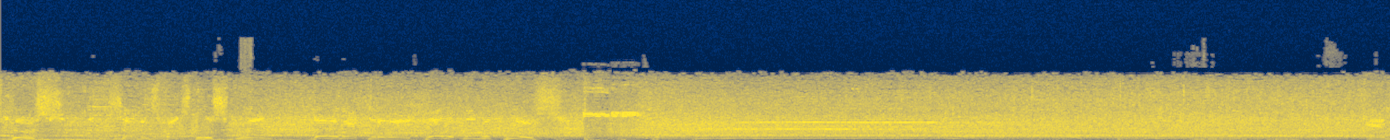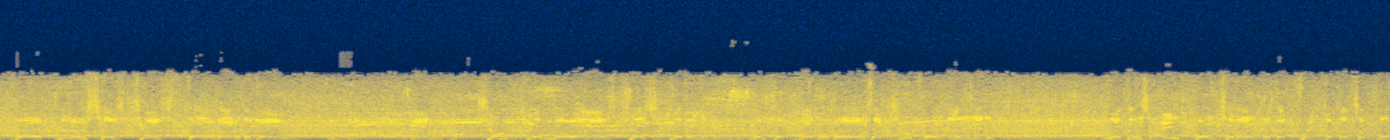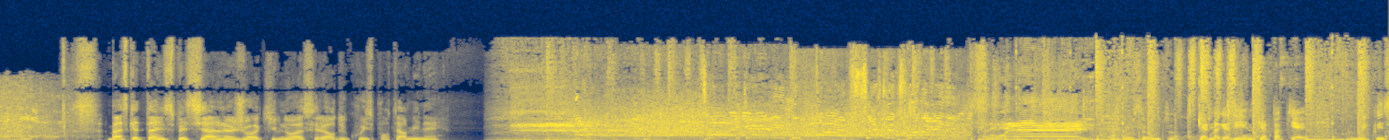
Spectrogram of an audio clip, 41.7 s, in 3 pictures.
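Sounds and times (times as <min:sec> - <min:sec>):
basketball arena crowd cheering and whooping: 0:00.0 - 0:28.4, 0:32.8 - 0:40.5
speech: 0:00.1 - 0:03.3, 0:04.2 - 0:06.8, 0:14.9 - 0:19.3, 0:25.0 - 0:32.8, 0:39.2 - 0:41.6
laughter: 0:11.2 - 0:13.5
horn-like tone: 0:32.7 - 0:33.8.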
